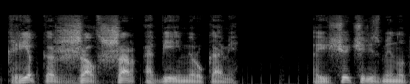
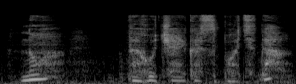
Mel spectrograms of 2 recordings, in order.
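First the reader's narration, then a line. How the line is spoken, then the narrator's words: Whisper. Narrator (Russian): шепнула Эмилия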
